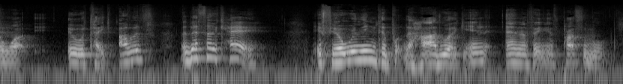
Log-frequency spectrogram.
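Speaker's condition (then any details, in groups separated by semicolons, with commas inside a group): Cerebral palsy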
